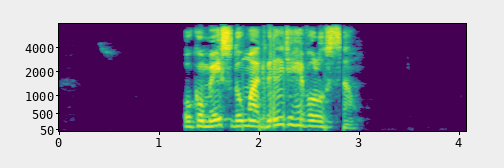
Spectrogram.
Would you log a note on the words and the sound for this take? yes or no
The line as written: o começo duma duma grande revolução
yes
